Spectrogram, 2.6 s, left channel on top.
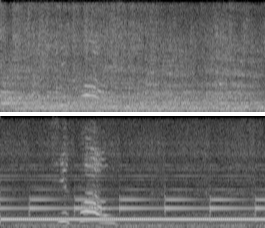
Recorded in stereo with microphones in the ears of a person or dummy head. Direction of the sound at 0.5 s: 35° right (ahead or behind).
